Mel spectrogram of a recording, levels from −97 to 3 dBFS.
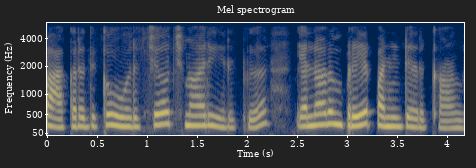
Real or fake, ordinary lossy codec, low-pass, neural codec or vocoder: fake; none; 5.4 kHz; codec, 16 kHz, 2 kbps, FreqCodec, larger model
